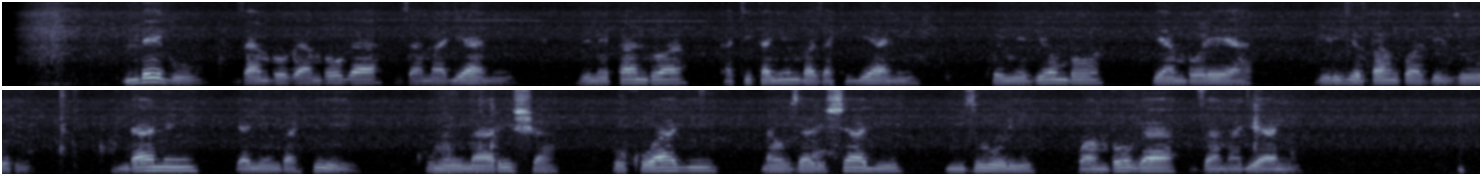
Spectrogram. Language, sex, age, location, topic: Swahili, male, 25-35, Dar es Salaam, agriculture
